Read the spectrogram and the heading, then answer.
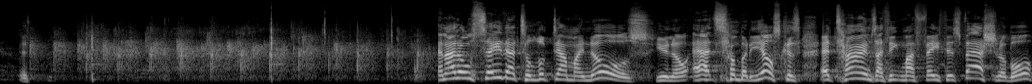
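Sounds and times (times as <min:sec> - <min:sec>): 
speech: 0:00.2 - 0:00.7, 0:04.4 - 0:10.3
audience applauding: 0:00.2 - 0:04.8.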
